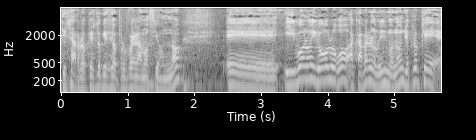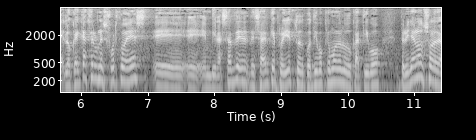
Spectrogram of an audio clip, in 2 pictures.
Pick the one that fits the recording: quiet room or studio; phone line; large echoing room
large echoing room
